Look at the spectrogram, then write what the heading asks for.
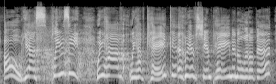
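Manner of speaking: high, loud cheerful call to the room; excited calling out. Real, not acted. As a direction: call everyone over gleefully. Hostess calling guests to eat.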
